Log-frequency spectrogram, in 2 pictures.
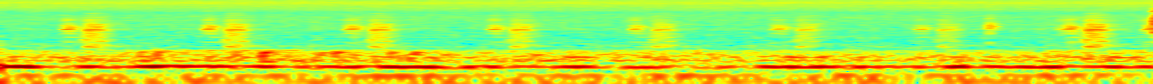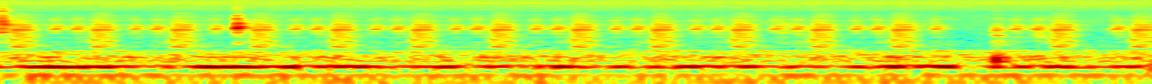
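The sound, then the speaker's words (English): Heavy, rapid breathing comes from the darkness ahead, pulsing in a steady panting rhythm throughout, layered over a constant low droning hum with no talking. “Breathing from the darkness ahead.”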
